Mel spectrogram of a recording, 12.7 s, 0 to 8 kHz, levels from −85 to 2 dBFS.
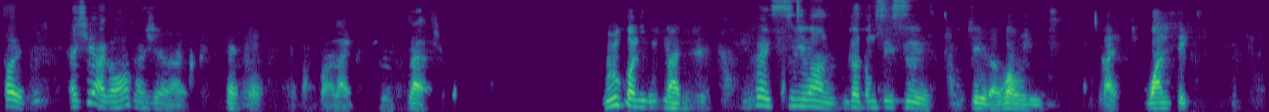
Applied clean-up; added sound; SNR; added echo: neural mask model Resemble Enhance denoiser.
